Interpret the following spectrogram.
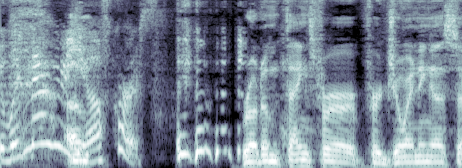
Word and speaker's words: Rotem: It's hard to pronounce because of the R at the beginning.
